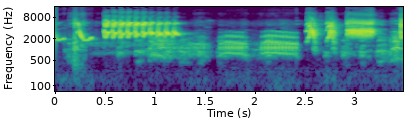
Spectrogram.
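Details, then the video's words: Harsh, grating Asian pied starling song played as a lure for untrained starlings: squawks, buzzy nasal rattles at a lower pitch, then loud scratchy bursts. "Jalak Suren Bahan Langsung Respon Nyaut Gacor"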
